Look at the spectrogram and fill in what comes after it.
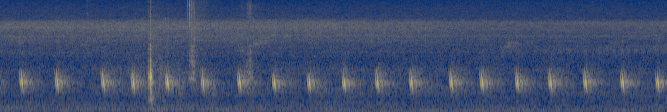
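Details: Chipmunk calling in a forest, loud clucking notes like knocking on wood, carrying far; short hollow clucks near one pitch repeated about three times a second in a steady series, with a few faint clicks in the background.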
